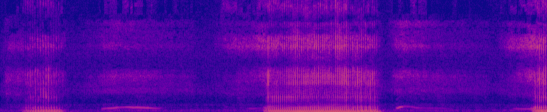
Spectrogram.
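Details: Loud buzzing snores alternating with short whistling whines on the out-breath from a sleeping dog: snoring.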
